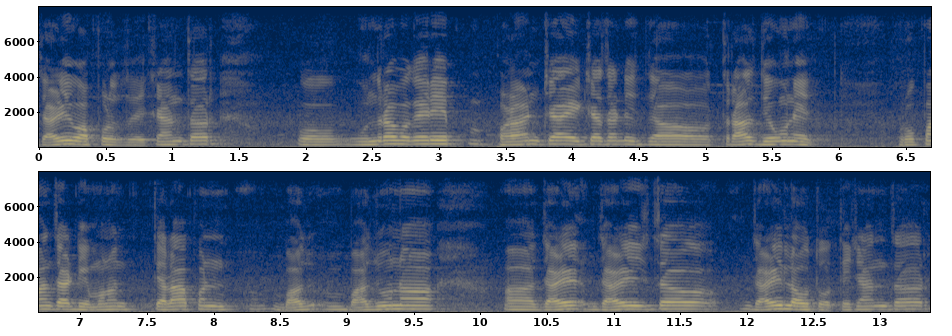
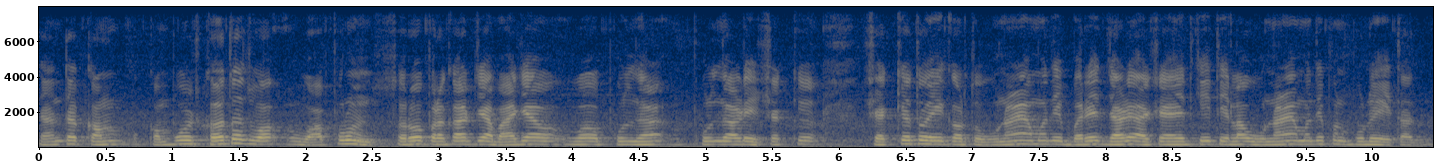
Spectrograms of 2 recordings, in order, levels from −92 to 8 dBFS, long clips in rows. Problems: constant background noise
